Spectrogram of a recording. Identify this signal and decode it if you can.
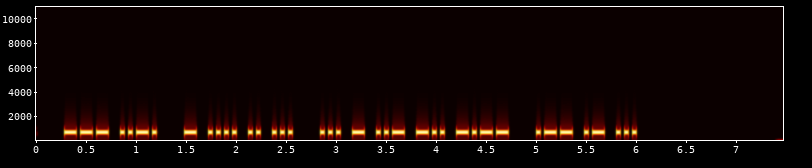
Morse code, heard as a keyed tone, about 28 wpm, 700 Hz. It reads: OF THIS STUDY WAS
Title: Speed-Racing - Sets of 5 Words 30wpm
